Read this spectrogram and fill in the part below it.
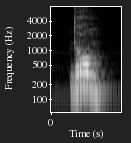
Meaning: flock (of people), throng, crowd
- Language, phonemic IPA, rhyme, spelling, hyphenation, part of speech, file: Dutch, /drɔm/, -ɔm, drom, drom, noun, Nl-drom.ogg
